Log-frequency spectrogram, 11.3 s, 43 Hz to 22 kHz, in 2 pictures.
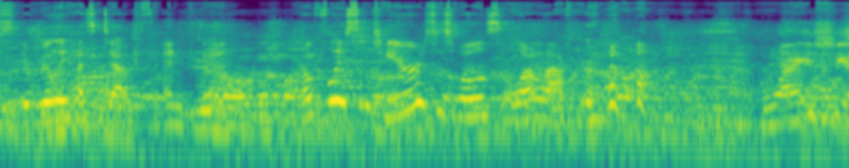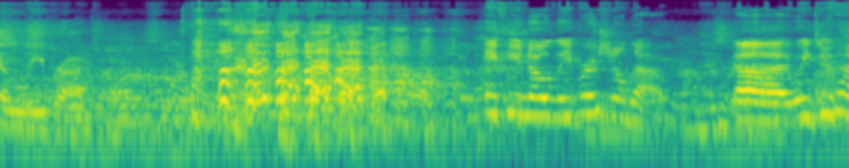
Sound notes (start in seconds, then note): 6.8 laughter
